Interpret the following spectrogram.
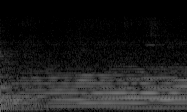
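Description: Fanfare band of brass and saxophones playing soft held chords; a louder, fuller chord falls away right at the start and the deep bass thins out.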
